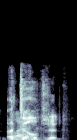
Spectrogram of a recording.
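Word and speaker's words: adelgid: He will pron he will how do you pronounce that? Adelid.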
